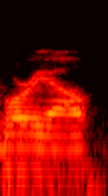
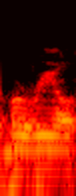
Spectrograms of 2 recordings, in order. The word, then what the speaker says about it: boreal: You might not have heard of boreal or boreal. Some people pronounce it differently.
